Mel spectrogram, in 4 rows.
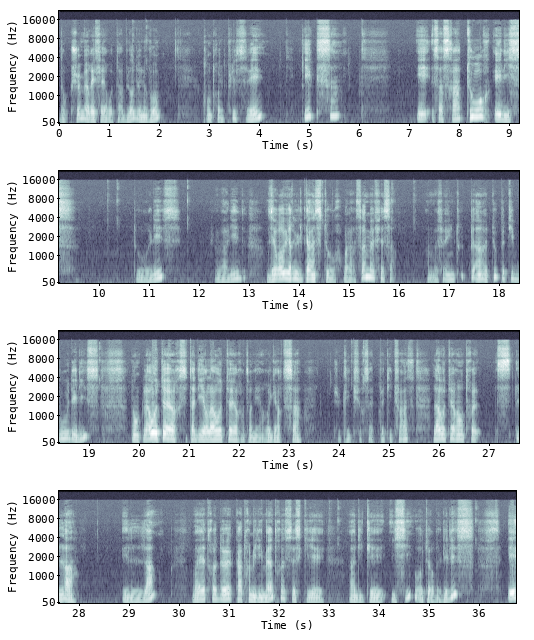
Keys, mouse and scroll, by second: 1.4 click, 3.3 ctrl+v, 4.8 x, 6.7-7.3 scroll down 1, 10.1 click, 11.4 click, 14.4-15.8 drag, 16.2-19.2 drag, 24.2 click, 25.2-32.9 scroll up 1, 32.9 click, 35.7 click.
